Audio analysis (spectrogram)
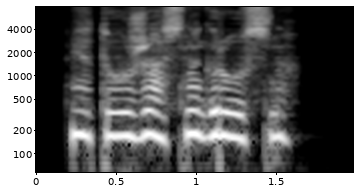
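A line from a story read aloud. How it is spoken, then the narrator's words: Quiet speech. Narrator (Russian): тихо сказала герань Антонина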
